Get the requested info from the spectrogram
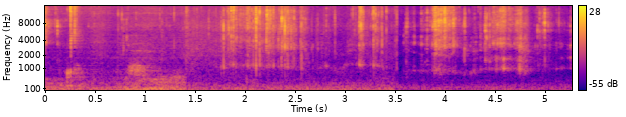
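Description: Close, crisp crunching and chewing as crispy fried nasi lemak toppings are bitten into: a string of sharp crackles.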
